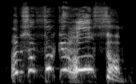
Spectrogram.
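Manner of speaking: high, loud insistence; a loud, high protest that she is wholesome; emphatic claim. Real, not acted. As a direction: insist on it with a laugh in the voice. Emphatic self-description.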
